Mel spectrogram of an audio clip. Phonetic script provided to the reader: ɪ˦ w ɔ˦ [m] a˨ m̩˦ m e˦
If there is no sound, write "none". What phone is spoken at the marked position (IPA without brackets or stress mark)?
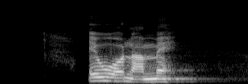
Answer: n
